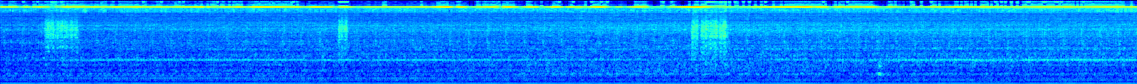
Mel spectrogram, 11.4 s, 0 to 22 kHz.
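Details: 1998 Jaguar XJ8 X308 V8 after a cold start; steady idle with a short static-like crackle every few seconds, not following engine speed, started in recent weeks; owner fears timing chain, upper secondary tensioners previously replaced; intermittent crackle at idle.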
